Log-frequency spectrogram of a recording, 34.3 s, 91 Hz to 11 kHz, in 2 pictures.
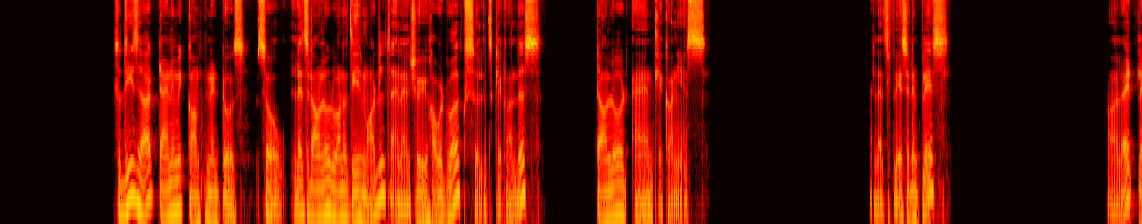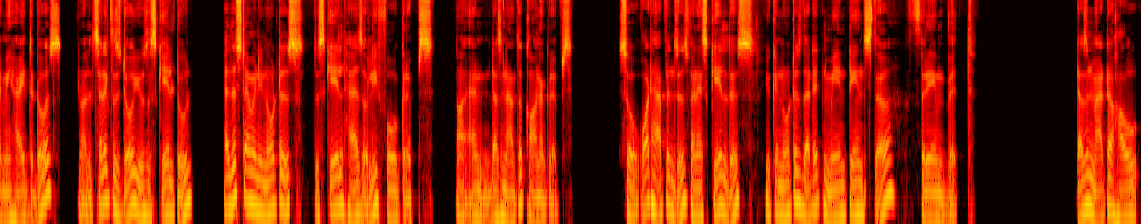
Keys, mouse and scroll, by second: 1.8-5.4 scroll down 7, 5.4-6.0 scroll down 2, 6.0 scroll up 2, 12.9 middle click, 13.3-13.7 scroll up 5, 15.0 scroll down 7, 15.6 middle click, 16.8 space, 17.4 F2, 17.7 middle click, 28.4 middle click, 33.1 middle click.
